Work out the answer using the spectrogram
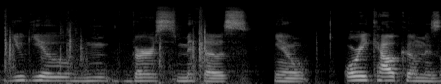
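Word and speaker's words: orichalcum: it in black cat google the pronunciation of the word it is ori calcum but really ah so yeah yeah and um but uh in the dub it's ori calcos in the sub it's ori calcum racist okay so it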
